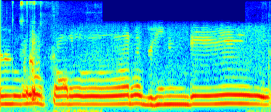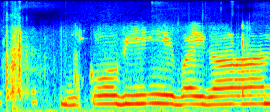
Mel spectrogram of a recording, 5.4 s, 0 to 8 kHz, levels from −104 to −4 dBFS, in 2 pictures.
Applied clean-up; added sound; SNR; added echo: neural mask model Resemble Enhance denoiser.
